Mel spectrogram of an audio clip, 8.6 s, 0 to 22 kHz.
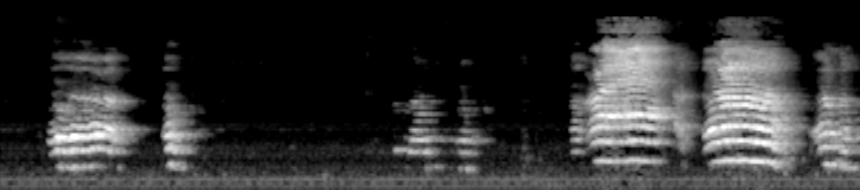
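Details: Newborn baby boy, 3.22 kg, just after natural home birth, possibly a water birth: loud, clear, strong cries in bursts with pauses between them; normal vigorous newborn cry.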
